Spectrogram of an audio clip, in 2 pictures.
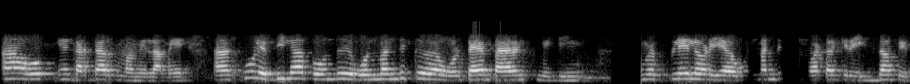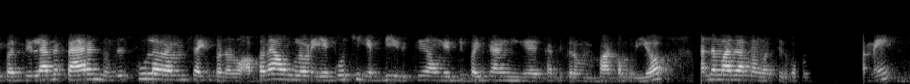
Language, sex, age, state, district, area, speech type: Tamil, female, 18-30, Tamil Nadu, Sivaganga, rural, conversation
